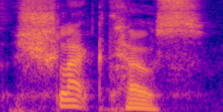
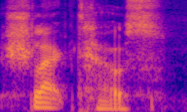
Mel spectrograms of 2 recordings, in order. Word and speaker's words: Schlachthaus: It's Schlachthaus. I hope I didn't muller that. But that's for slaughterhouse, Schlachthaus.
